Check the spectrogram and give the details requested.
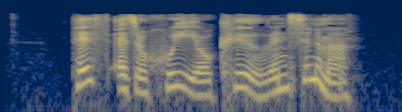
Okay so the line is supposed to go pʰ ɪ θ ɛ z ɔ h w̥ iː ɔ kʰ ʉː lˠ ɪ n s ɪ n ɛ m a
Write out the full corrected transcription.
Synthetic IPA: pʰ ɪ θ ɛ z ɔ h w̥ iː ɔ kʰ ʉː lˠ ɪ n s ɪ n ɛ m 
